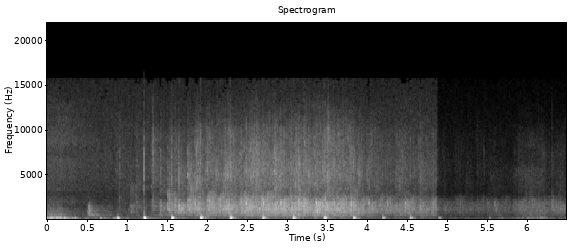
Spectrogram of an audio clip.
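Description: Audience applause, with a regular low thump about three times a second running through it; the applause stops suddenly about five seconds in.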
